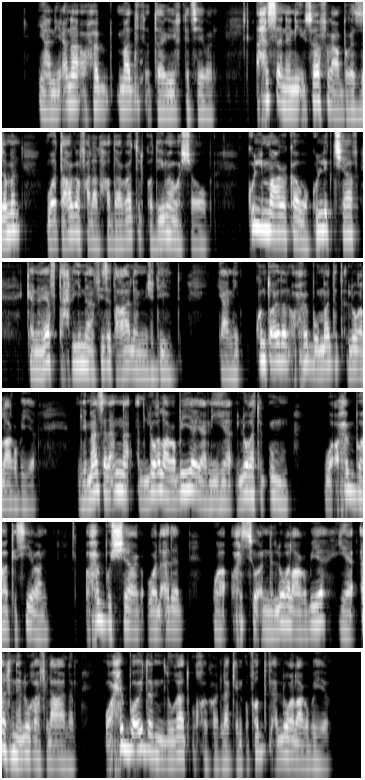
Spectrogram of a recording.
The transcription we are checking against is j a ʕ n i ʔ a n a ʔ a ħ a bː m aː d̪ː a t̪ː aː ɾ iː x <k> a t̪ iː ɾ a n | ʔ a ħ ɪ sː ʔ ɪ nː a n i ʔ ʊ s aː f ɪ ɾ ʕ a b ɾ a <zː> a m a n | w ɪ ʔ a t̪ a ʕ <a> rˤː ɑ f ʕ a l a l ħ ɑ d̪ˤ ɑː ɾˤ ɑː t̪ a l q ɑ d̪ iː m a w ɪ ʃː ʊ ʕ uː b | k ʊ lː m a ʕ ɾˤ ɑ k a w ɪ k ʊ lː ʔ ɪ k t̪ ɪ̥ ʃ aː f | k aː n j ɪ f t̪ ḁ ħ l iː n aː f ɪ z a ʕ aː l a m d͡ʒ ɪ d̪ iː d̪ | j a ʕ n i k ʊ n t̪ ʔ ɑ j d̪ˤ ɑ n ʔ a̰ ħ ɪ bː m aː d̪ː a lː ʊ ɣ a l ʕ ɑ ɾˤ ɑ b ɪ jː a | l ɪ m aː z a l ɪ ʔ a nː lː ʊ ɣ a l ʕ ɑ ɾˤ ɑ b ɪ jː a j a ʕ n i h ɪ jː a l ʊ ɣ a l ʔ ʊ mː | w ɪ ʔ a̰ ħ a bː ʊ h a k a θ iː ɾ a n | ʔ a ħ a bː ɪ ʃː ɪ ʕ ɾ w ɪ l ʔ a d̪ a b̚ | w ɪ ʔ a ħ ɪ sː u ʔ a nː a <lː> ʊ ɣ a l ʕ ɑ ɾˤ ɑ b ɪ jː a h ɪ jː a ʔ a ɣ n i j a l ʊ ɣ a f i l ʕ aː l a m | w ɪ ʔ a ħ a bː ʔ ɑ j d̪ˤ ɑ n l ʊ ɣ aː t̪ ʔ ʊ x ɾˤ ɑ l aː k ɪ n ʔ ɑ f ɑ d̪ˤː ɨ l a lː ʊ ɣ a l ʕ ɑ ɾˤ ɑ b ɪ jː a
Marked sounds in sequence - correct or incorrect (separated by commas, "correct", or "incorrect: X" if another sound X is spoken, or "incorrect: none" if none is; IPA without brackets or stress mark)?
correct, correct, incorrect: ɑ, correct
